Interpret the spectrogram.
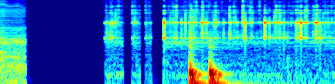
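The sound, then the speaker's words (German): Ice cubes clinking and rattling against a glass of whisky sour, with a few sharp knocks followed by a steady jingling shake lasting a couple of seconds. “Gehört das? Das ist mein Whisky Sour.”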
